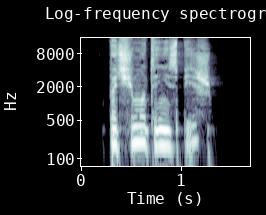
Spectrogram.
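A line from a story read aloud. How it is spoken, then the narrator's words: Quiet question. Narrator (Russian): спросил тихо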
